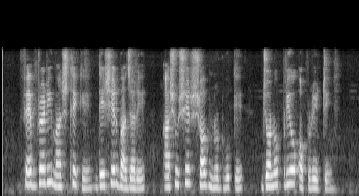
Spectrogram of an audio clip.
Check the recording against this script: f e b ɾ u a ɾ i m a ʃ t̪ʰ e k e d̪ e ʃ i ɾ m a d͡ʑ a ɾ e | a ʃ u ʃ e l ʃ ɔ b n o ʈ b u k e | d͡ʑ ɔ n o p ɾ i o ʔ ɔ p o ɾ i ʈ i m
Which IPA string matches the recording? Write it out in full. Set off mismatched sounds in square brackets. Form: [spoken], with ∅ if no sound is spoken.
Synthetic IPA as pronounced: f e b ɾ u a ɾ i m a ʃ t̪ʰ e k e d̪ e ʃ [e] ɾ [b] a d͡ʑ a ɾ e | a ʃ u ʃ e [ɾ] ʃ ɔ b n o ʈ b u k e | d͡ʑ ɔ n o p ɾ i o ʔ ɔ p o ɾ [e] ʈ i [ŋ]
